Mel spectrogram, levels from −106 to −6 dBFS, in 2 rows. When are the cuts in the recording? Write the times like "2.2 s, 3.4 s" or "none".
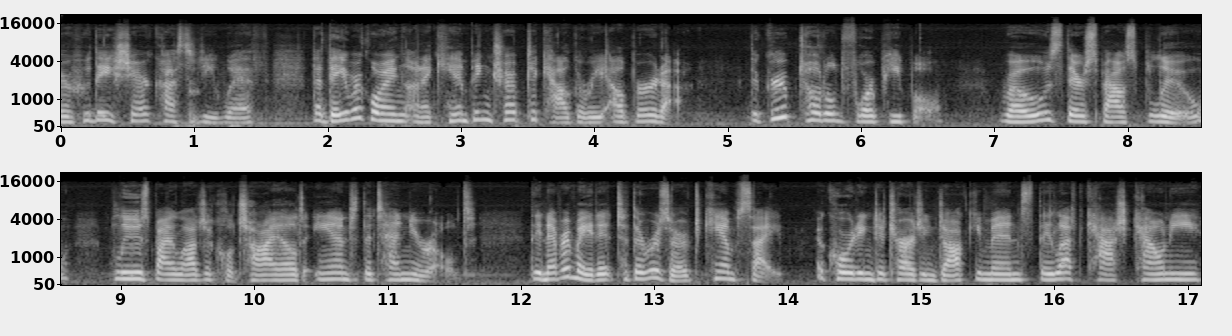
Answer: none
